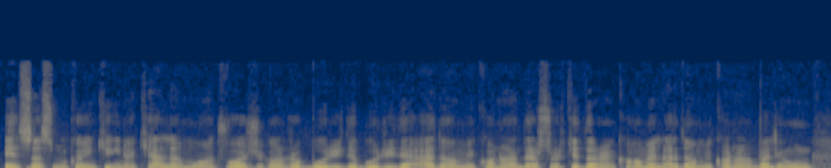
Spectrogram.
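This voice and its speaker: Gravelly-voiced man teaching a language lesson. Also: medium pitch, darkish tone. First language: Persian. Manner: explains carefully with many pauses and fillers, models English words slowly. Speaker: English teacher.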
